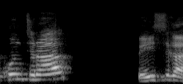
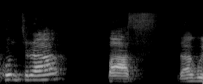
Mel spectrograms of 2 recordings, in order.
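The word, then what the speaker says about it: 콘트라바스: 그러면 콘트라 베이스가 아니라 콘트라 바스라고 읽어주는 게 원래는 맞고 더블 베이스 이렇게 읽을 때는 콘트라 바스라고 읽어주는 게 맞아요.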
